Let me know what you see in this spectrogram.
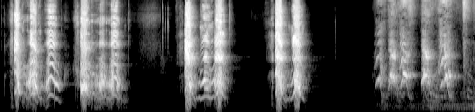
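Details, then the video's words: Dog barks in clustered bursts, some with a whiny, rising edge, and a rougher, noisier stretch of barking closes the sequence. "강아지 짖는 소리"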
